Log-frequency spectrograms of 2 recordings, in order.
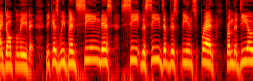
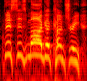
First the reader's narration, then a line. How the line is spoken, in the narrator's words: screamed the assailant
